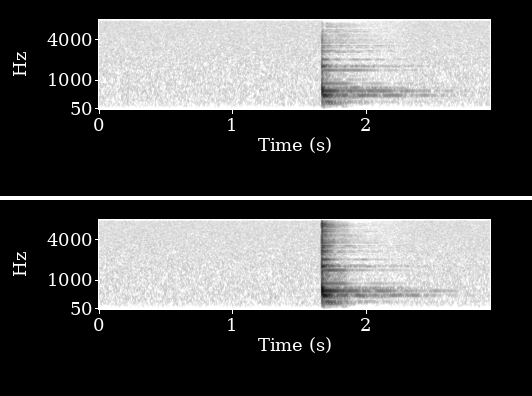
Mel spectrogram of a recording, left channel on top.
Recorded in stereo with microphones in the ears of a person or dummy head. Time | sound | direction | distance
1.7 | a cowbell | 70° right (ahead or behind) | 0.6 m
